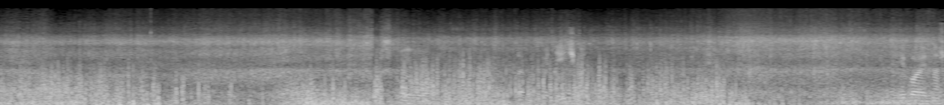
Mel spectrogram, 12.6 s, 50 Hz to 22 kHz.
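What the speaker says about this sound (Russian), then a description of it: "Бежим под мотором." A BC-970 sailing yacht runs under motor on open sea, heard as a continuous rush of wind buffeting the microphone over sloshing water and a low engine drone.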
